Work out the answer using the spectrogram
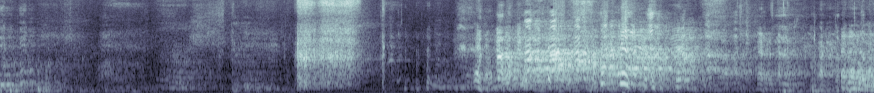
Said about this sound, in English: I have to put this down so I can blow my nose.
